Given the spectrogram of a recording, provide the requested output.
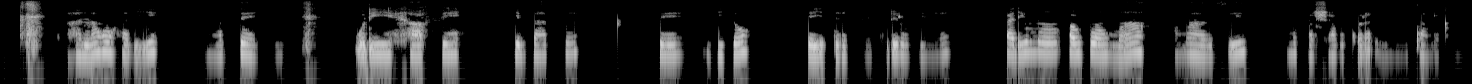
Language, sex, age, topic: Kinyarwanda, female, 18-24, health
